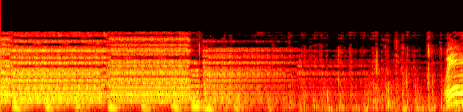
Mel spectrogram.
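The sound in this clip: Horses riding in a Western radio drama: a steady clip-clop of hooves under sustained, held musical tones, and a voice breaks in at the very end.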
